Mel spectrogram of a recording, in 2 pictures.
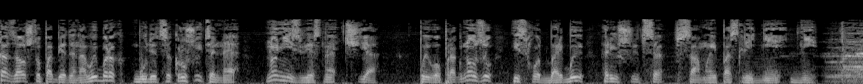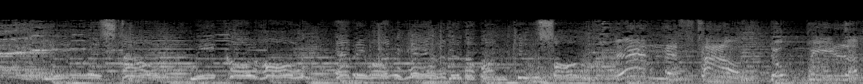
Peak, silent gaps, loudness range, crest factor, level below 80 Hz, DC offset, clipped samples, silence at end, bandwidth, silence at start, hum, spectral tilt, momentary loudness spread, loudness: -6 dBFS; none; 1 LU; 16 dB; -34 dBFS; under 0.1%; under 0.1%; 0 s; 8.8 kHz; 0 s; none; -3.5 dB/octave; 5 LU; -21 LUFS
